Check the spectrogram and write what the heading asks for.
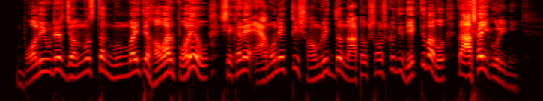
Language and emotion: Bengali, surprised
